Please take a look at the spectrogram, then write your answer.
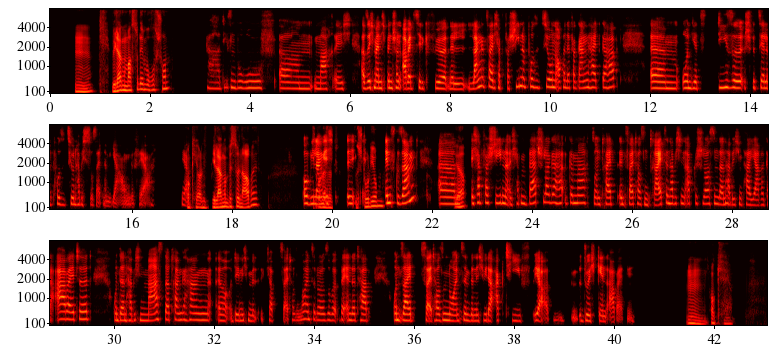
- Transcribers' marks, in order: unintelligible speech
- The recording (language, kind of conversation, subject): German, advice, Wie kann ich meine Konzentration bei Aufgaben verbessern und fokussiert bleiben?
